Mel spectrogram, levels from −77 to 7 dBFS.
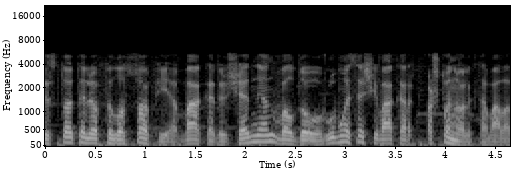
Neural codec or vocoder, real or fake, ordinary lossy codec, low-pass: vocoder, 44.1 kHz, 128 mel bands every 256 samples, BigVGAN v2; fake; Opus, 64 kbps; 5.4 kHz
